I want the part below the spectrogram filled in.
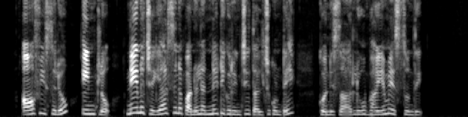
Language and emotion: Telugu, fearful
